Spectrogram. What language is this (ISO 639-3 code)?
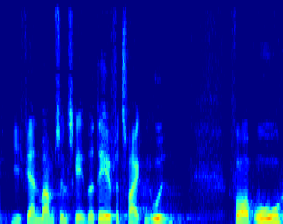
dan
